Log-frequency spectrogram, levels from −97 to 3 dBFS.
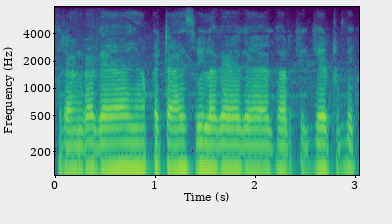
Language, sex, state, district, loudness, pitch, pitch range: Hindi, male, Punjab, Kapurthala, -17 LUFS, 120 Hz, 120-125 Hz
